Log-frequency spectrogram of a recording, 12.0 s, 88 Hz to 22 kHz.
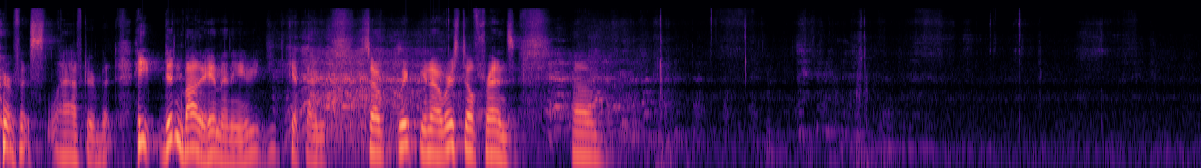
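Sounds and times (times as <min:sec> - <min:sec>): book pages rustling: 0:08.4 - 0:11.7.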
